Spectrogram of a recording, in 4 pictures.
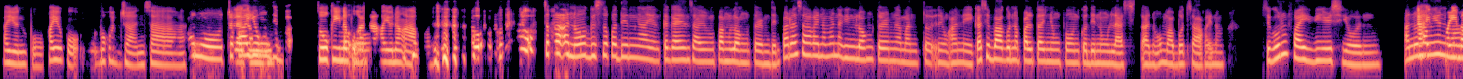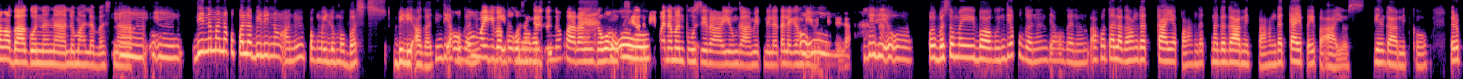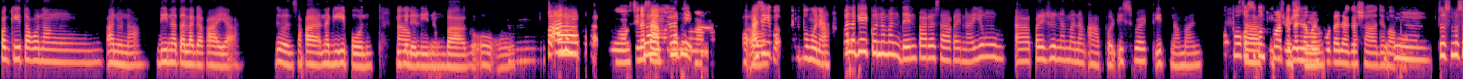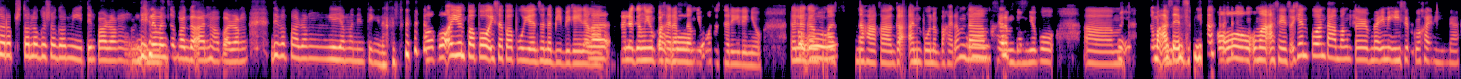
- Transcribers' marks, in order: chuckle; laugh; laugh; unintelligible speech; unintelligible speech; unintelligible speech; unintelligible speech; laughing while speaking: "hindi naman sa pag-aano, ah, parang"; laugh; unintelligible speech; laugh; tapping
- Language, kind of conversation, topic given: Filipino, unstructured, Anu-ano ang mga salik na isinasaalang-alang mo kapag bumibili ka ng kagamitang elektroniko?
